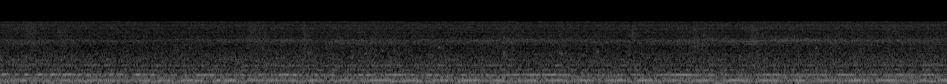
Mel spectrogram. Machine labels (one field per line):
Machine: pump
